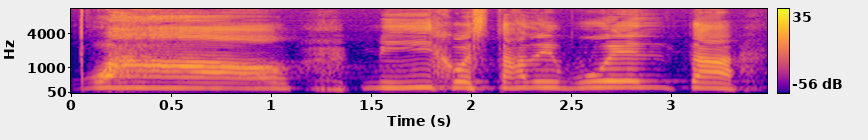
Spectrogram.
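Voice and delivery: high, loud, slow burst of joy; a father overjoyed to see his son home; joyful father. Retold or imitated. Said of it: "el Espíritu del Padre dijo".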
